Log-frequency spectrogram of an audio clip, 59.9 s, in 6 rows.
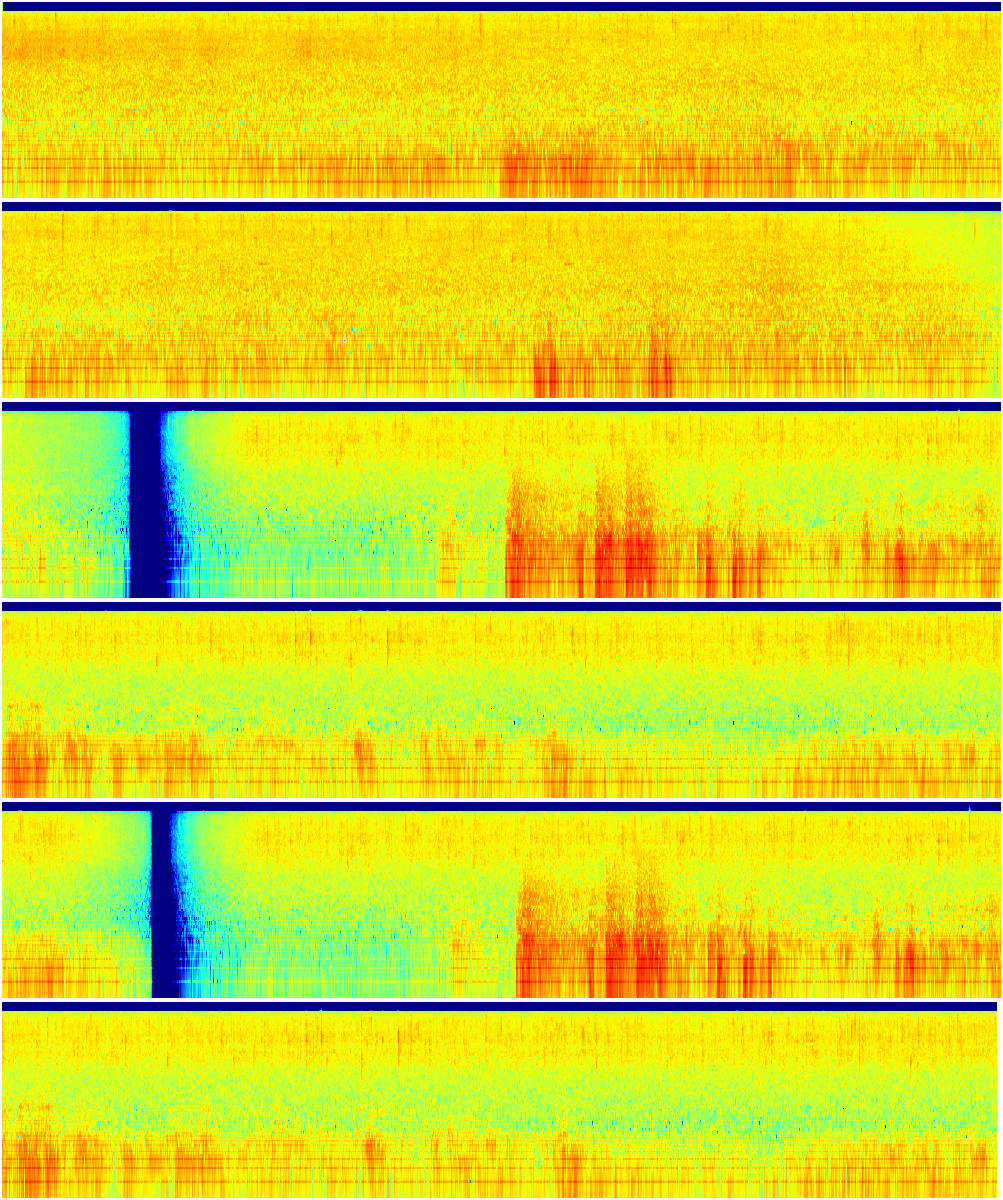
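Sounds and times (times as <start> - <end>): rain hiss: 0.0 - 59.9
thunder claps rumbling: 15.2 - 18.5, 24.4 - 35.9, 44.4 - 55.9.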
